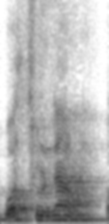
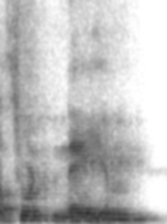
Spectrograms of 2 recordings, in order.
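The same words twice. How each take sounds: First: Said in the usual way. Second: Slow, careful model sentence; correct version. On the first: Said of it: "مش هقول له". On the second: Shown as a demonstration. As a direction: spell it out slowly for the learner. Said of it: "هقول له".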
